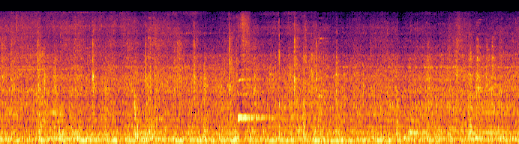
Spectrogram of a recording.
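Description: Vintage passenger coaches of a steam-hauled train rolling past at low speed: a steady rumble with wheels clicking over the rail joints, and a brief squeak about three seconds in.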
